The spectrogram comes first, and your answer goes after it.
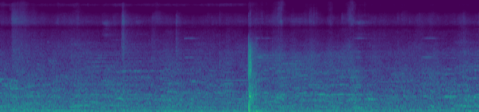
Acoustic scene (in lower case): crowded indoor space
